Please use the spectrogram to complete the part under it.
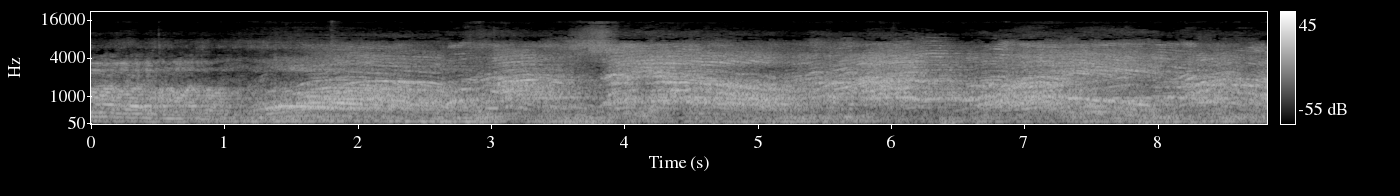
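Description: A man chants melodically into a microphone, heard through a loudspeaker with echo.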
